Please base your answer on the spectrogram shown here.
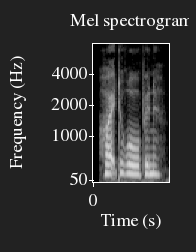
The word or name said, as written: højtråbende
